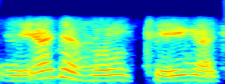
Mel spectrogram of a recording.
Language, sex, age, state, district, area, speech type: Bengali, female, 45-60, West Bengal, Darjeeling, urban, conversation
